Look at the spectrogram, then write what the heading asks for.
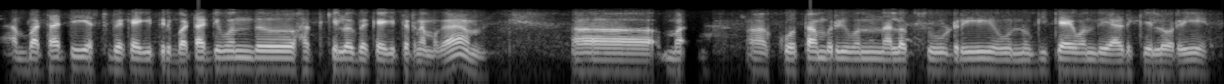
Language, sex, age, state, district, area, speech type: Kannada, male, 30-45, Karnataka, Vijayapura, rural, conversation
